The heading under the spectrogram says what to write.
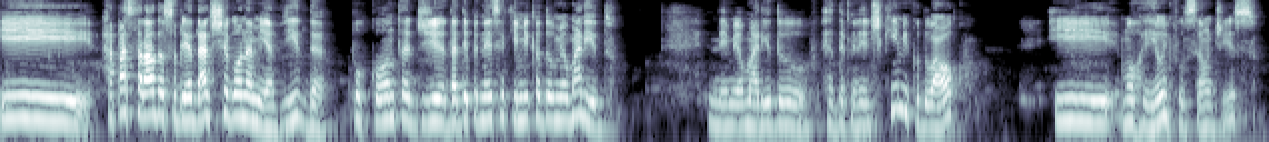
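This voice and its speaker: A plain, everyday voice from a woman at medium pitch, fairly slow, with ordinary pitch variation. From Brazil, Mato Grosso. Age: 60s. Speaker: church ministry coordinator. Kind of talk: testimony.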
